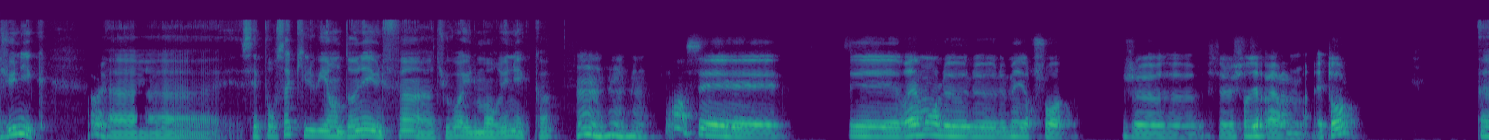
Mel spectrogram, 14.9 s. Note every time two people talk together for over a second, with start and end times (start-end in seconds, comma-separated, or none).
none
